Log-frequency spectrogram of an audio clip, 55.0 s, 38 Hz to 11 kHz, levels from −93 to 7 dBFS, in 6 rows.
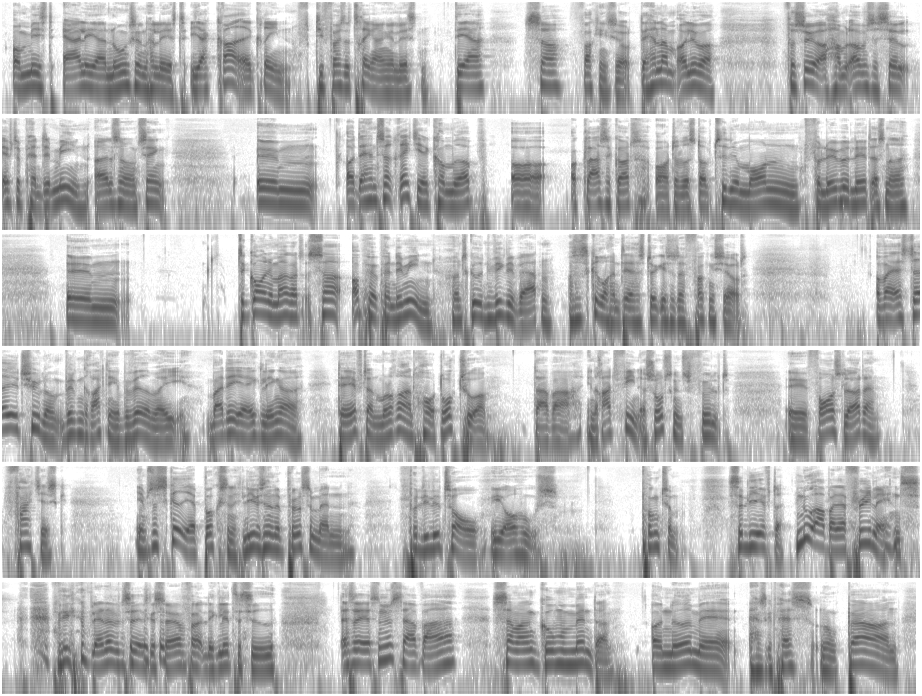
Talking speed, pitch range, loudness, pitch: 205 wpm, 125-155 Hz, -32 LUFS, 140 Hz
